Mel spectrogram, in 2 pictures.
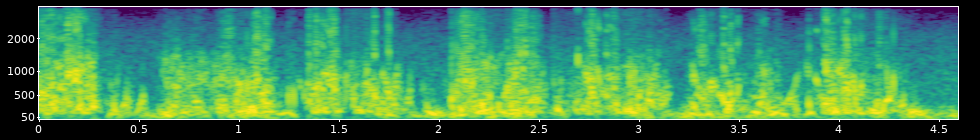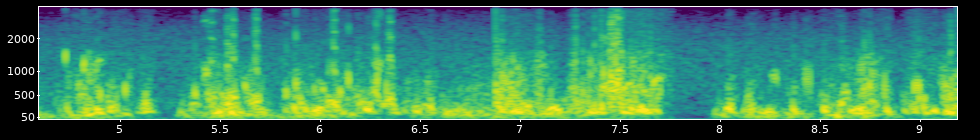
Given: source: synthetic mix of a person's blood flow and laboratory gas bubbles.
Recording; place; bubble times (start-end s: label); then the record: Doppler ultrasound of blood flow; precordium
0.00-0.43 s: bubbles
0.57-1.80 s: bubbles
1.90-3.17 s: bubbles
3.23-3.73 s: bubbles
3.80-4.36 s: bubbles
4.69-5.22 s: bubbles
5.33-5.76 s: bubbles
5.79-7.18 s: bubbles
7.23-7.76 s: bubbles
8.01-8.86 s: bubbles
8.90-9.19 s: bubbles
From the record:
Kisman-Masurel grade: 444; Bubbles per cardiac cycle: continuous sound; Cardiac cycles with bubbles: 100%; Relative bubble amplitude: maximal (0.775 to 0.999); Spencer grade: 4 (maximum detectable bubble signal sounding continuously throughout systole and diastole of every cardiac period, and overriding the amplitude of the normal cardiac signals); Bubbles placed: anywhere in the cardiac cycle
